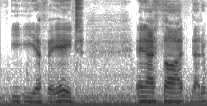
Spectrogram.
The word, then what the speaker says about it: Aoife: shepherd ifa ao ife but pronounced eefah and i thought that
